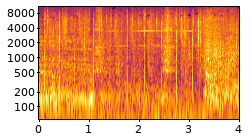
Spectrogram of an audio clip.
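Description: Footsteps run quickly on hard ground.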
